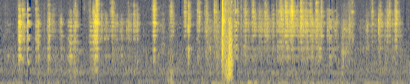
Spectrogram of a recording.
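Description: Small metal hardware being handled at a winch on a steel stand base: a run of irregular small clicks and scrapes, with the loudest click about three and a half seconds in.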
